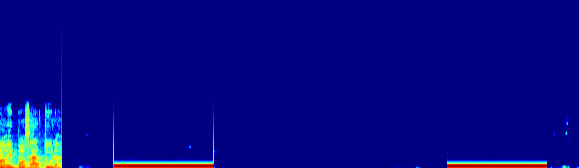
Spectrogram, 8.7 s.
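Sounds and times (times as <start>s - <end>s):
speech: 0.0s - 0.9s
telephone ringback tone while a call is being placed: 1.7s - 3.2s, 6.7s - 8.2s.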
